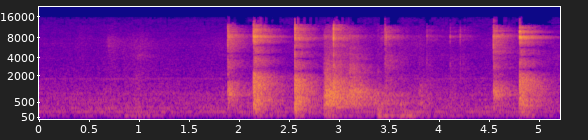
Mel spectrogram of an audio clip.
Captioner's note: ball ping pong hitting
